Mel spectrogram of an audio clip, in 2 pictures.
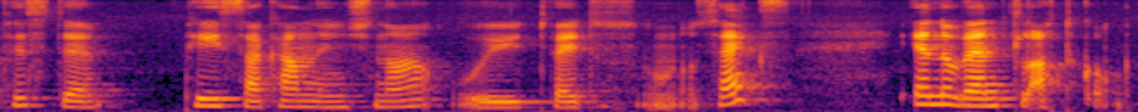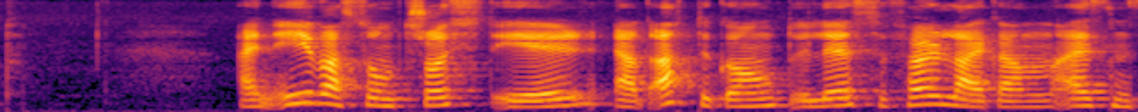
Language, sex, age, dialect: Faroese, female, 36-60, Suðuroy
